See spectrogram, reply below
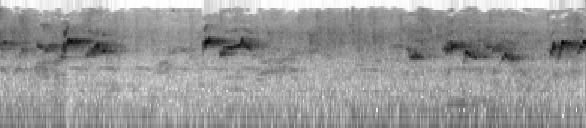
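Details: Hand-fed young red-whiskered bulbul, three months old, chattering all day; short warbled, slurred phrases in bursts, a clear pause between the first two groups and a final brisk pair of notes.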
